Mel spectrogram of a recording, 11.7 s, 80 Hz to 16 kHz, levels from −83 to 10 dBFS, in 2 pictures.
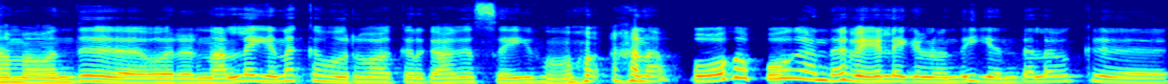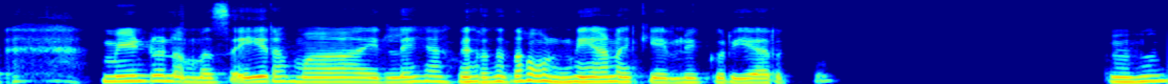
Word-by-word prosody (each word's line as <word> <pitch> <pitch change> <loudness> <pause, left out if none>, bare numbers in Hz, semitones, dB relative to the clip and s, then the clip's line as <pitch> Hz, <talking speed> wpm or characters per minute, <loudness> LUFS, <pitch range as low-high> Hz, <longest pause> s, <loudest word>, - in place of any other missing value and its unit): நம்ம 185 -1 +3
வந்து 195 +5 +2 0.4
ஒரு 175 0 +2
நல்ல 185 +4 +3
இணக்கம் 235 0 -1
உருவாக்குறதுக்காக 190 -1 -2
செய்வோம். 180 0 -1 0.2
ஆனா 220 -2 +5 0.2
போக 260 +11 +5
போக 350 - +4
அந்த 265 -2 +3
வேலைகள் 210 -2 +3
வந்து 205 +4 0
எந்த 190 +1 -4
அளவுக்கு, 220 +1 -2 0.9
மீண்டும் 225 +1 -1
நம்ம 185 -1 -4
செய்றோமா 200 -1 -1 0.3
இல்லையாங்கிறது 200 +1 -3
தான் 230 0 0
உண்மையான 200 0 0
கேள்விக்குறியா 170 -1 -3
இருக்கும். 225 +4 -16 1.4
ம்ஹம். 210 +4 -1
200 Hz, 125 wpm, -21 LUFS, 185-220 Hz, 1.4 s, ஆனா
